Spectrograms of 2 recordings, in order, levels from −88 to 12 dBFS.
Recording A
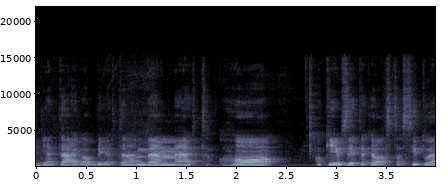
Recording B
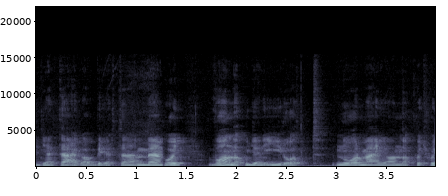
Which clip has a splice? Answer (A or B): B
